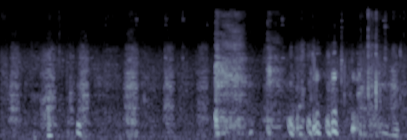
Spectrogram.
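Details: Staffordshire Bull Terrier Maya, out on a walk off the lead for the first time and very happy after finding a big stick, breathing in quick, breathy panting bursts, uneven in rhythm, with faint outdoor background noise.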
